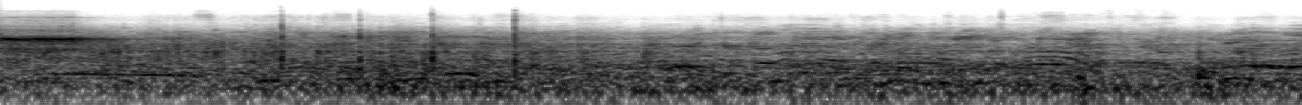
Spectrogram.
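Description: Scoreboard buzzer ending a wrestling period, a steady tone that cuts off about half a second in, followed by gymnasium crowd chatter with scattered voices and a few sharp clicks.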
